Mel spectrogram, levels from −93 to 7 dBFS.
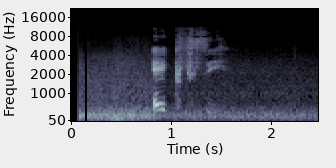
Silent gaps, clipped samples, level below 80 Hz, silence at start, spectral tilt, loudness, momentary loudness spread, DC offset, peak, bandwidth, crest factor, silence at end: none; under 0.1%; -52 dBFS; 0.05 s; -4.5 dB/octave; -26 LUFS; 25 LU; under 0.1%; -2 dBFS; 11 kHz; 28 dB; 0 s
